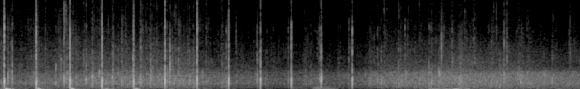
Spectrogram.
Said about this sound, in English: I'd like to a round of applause for you all.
